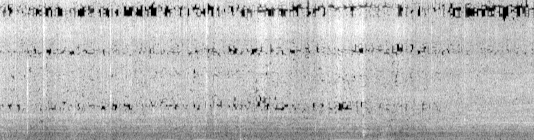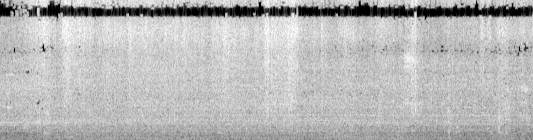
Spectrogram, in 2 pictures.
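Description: Steady street noise with a low engine-like hum, under faint sizzling of skewers on a flat-top griddle.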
